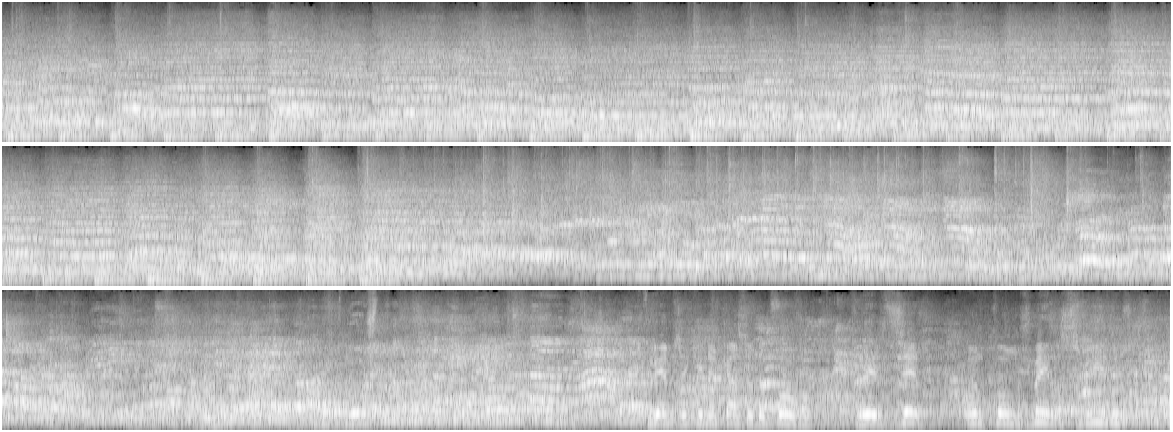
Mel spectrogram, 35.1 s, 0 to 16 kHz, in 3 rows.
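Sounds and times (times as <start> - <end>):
accordions playing lively tune: 0.0 - 17.0
group of voices singing: 0.0 - 35.0.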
